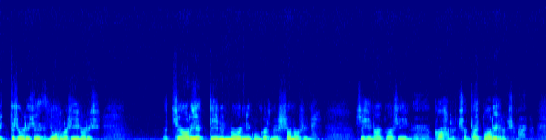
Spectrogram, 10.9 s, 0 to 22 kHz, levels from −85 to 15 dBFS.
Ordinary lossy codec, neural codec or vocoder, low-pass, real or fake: none; codec, 44.1 kHz, 7.8 kbps, DAC; none; fake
